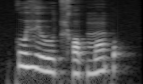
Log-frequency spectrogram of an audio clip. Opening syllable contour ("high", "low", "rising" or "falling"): high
